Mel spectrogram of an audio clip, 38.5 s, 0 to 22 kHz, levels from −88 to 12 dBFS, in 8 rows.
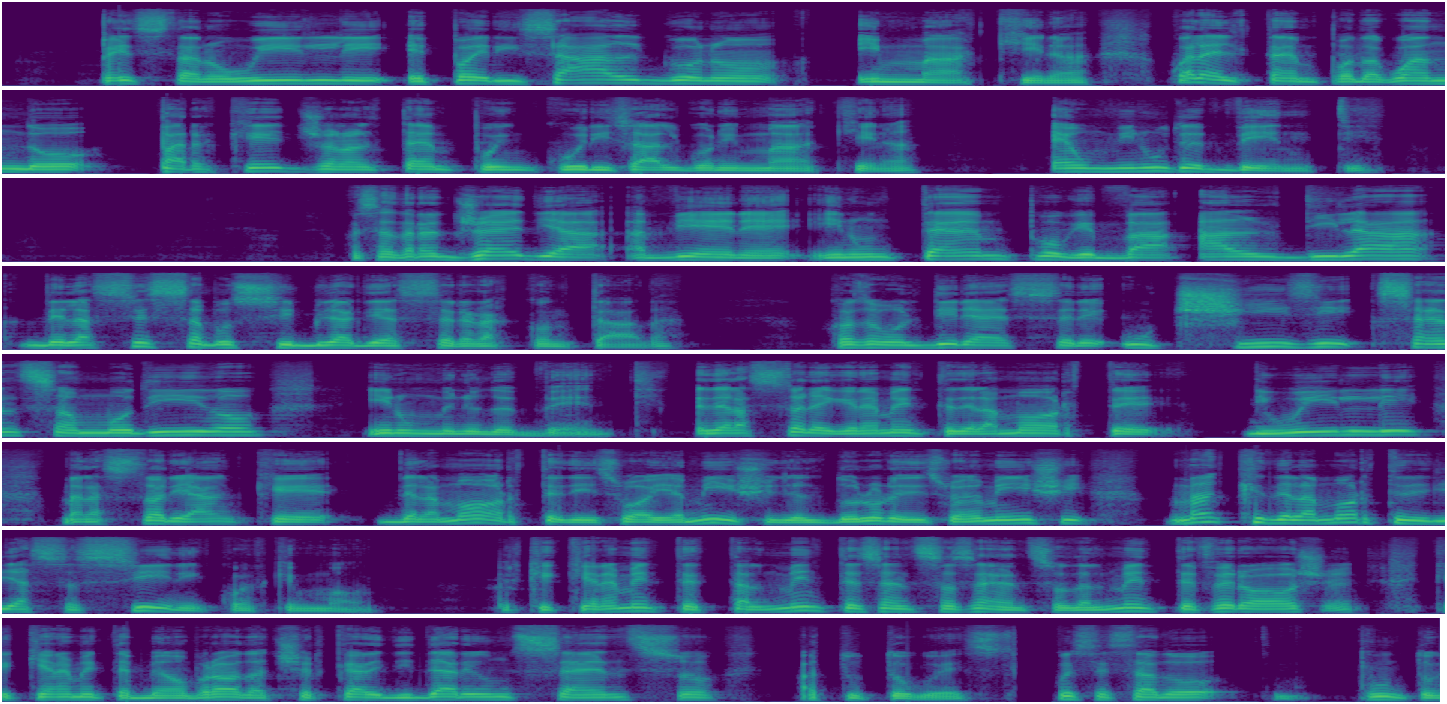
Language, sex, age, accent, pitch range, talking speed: Italian, male, 40-59, native, 110-135 Hz, 180 wpm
